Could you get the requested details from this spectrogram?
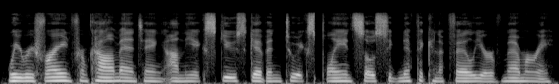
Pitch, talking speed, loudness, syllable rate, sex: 150 Hz, 170 wpm, -19 LUFS, 5.5 syllables/s, female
